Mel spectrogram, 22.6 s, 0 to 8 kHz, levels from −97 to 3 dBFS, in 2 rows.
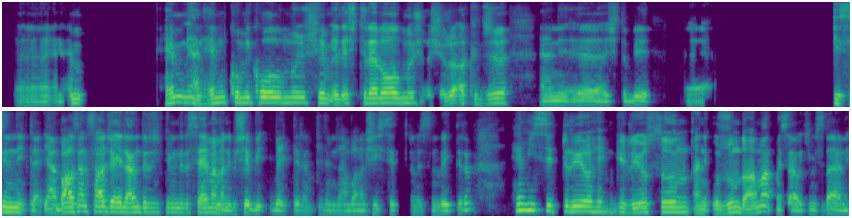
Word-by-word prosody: Eee, - - -16 0.4
hani, 80 +1 -10
hem 120 +1 -1 1.0
hem, 145 +4 +1
yani, 115 -8 0
hem 135 +6 +1
komik 145 +1 -1
olmuş 145 -1 +3
hem 140 -2 +2
eleştirel 130 +3 +2
olmuş, 140 0 +3
aşırı 95 +2 -1
akıcı, 125 +3 -2 0.4
yani, 95 +2 -3
eee, 95 0 -2
işte, 90 +1 -8
bir, 105 -2 -2 0.5
eee - - -10 1.6
Kesinlikle. 130 +1 +1
Yani, 110 -1 0
bazen 135 +5 +5
sadece 145 -1 +3
eğlendirici 130 -2 +2
filmleri 125 -1 -4
sevmem. 125 -1 +2
Hani, 90 -4 -1
bir 85 - -9
şey 110 +2 +1
bir 100 - -4
beklerim 80 -1 -6
filmden, 85 0 -11
bana 85 0 -5
bir 85 - -9
şey - - -7
hissettirmesini 80 +2 -11
beklerim. 185 +3 -3 0.5
Hem 180 0 +4
hissettiriyor 155 -5 +3
hem 140 -1 -4
gülüyorsun, 130 +3 +1
hani, 105 0 -3
uzun 115 +6 0
da 105 0 +4
ama 150 +9 +2
mesela 90 -2 -3
o - - -5
kimisi 90 +2 -10
de, - - 0
hani, 90 -4 -1
130 Hz, 130 wpm, -23 LUFS, 100-140 Hz, 1.6 s, bazen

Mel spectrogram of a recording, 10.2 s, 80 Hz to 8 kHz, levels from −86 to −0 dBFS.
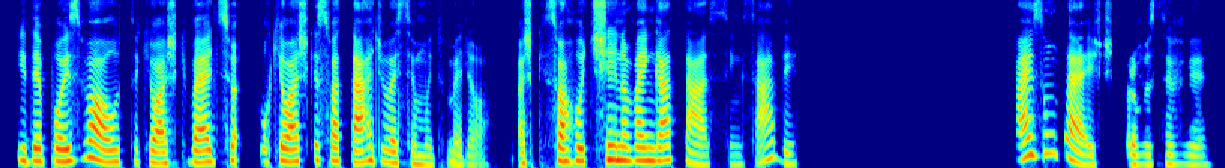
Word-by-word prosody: E 220 - -1
depois 210 0 +3
volta, 210 -6 +2
que 195 - -8
eu - - +5
acho 180 0 +1
que 205 - -26
vai 195 0 +5
adicio 200 +3 -2 0.2
porque 210 +1 -1
eu - - +7
acho 205 0 +2
que - - -12
isso 235 - -2
sua 220 -2 +1
tarde 205 +2 +2
vai 190 -1 0
ser 170 -2 -8
muito 155 - -9
melhor. 75 -1 -12 0.2
Acho 175 - -4
que - - -25
sua 215 - +4
rotina 225 +2 +3
vai 225 0 +3
engatar, 220 -6 0
assim, 155 0 -20
sabe. 200 - -7 1.8
Faz 310 +2 +2
um 345 0 -6
teste 205 - -1
pra 165 - -4
você 160 +1 -11
ver. 155 -2 -12
205 Hz, 200 wpm, -23 LUFS, 170-225 Hz, 1.8 s, eu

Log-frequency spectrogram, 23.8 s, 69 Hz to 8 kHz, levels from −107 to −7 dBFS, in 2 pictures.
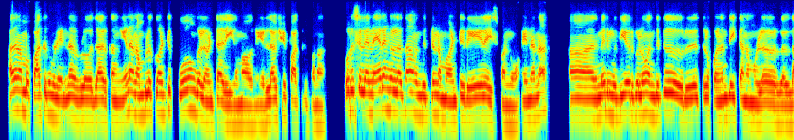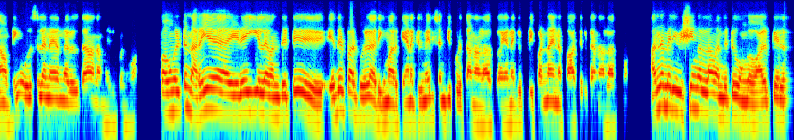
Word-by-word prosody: அத - - +3
நம்ம 180 -2 0
பாத்துக்க 155 +2 0
முடியாது. 135 -2 +1
"என்ன 150 +1 +2
இவ்ளோ 135 +1 +1
இதா 135 0 +2
இருக்காங்க". 130 0 -2
ஏன்னா 180 - +2
நம்பளுக்கு 165 +2 -1
வந்துட்டு, 170 +2 -4
கோவங்கள் 175 -4 +1
வந்துட்டு 125 +1 0
அதிகமா 115 0 0
வரும். 115 +1 -2
எல்லா 130 +2 +2
விஷயம் 150 +1 -2
பாத்திருப்பனா. 115 -2 -4 0.4
ஒரு 185 - +1
சில 180 -2 +2
நேரங்கள்ல 185 -1 +2
தான் 180 -1 +1
வந்துட்டு 150 0 -3
நம்ம 140 -2 +1
வந்துட்டு 130 +4 0
ரியலைஸ் 145 -2 +2
பண்ணுவோம். 110 -1 -3
என்னன்னா, 135 +2 +1 0.4
"அ - - +2 0.3
அதுமாரி 150 +4 +1
முதியோர்களும் 160 +2 +1
வந்துட்டு 150 +2 -1 0.2
ஒரு 135 - -1
விதத்துல 145 0 -1
குழந்தைத்தனம் 135 -1 +1
உள்ளவர்கள் 120 -1 0
தான்", 120 0 +1
அப்பிடின்னு 145 +7 -3
ஒரு 145 - -2
சில 155 - 0
நேரங்கள் 135 -3 0 0.2
தான் 135 0 +1
நம்ம 115 -1 -9
இது 115 - -22
பண்ணுவோம். 110 +1 -17 0.3
இப்ப 175 - -2
அவுங்கள்ட்ட 180 +4 0
நிறைய 175 +7 +3 0.4
இடையில 175 +1 +3
வந்துட்டு, 155 +4 0 0.6
எதிர்ப்பார்ப்புகள் 155 -5 0
அதிகமா 125 0 0
இருக்கும். 120 +1 0
"எனக்கு 125 0 -2
இதுமாரி 135 +3 -1
செஞ்சு 265 0 0
குடுத்தா 120 0 -2
நல்லாருக்கும். 110 +1 -1
எனக்கு 115 +1 -3
இப்பிடி - - -4
பண்ணா, 125 +1 0
என்ன - - -2
பார்த்துக்கிட்டா 115 0 -4
நல்லாருக்கும்". 110 0 -6 0.4
அந்தமேரி 210 -2 +2
விஷயங்கள்லாம் 185 -5 +2
வந்துட்டு, 145 +2 0
உங்க 125 0 +1
வாழ்க்கையில 130 +2 0
145 Hz, 175 wpm, -22 LUFS, 125-165 Hz, 0.6 s, அத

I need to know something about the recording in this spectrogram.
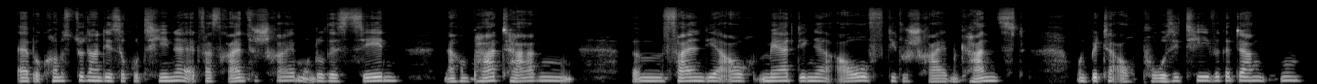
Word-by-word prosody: äh, 155 0 +2
bekommst 170 +3 -3
du 185 - +2
dann 175 -1 +2
diese 160 -2 0
Routine, 165 +2 0
etwas 145 0 -4
reinzuschreiben. 175 +3 0
Und - - -4
du 155 -1 -1
wirst 155 -1 -1
sehen: 170 +2 +2 0.4
Nach 145 +1 -2
'n 150 - -4
paar 175 +4 +3
Tagen, 170 - +2 0.6
ähm, 160 0 -1
fallen 165 +2 +3
dir 165 0 +1
auch 160 -1 -2
mehr 165 +2 +2
Dinge 165 -1 -1
auf, 170 +3 0
die 165 - -4
du - - -9
schreiben 135 0 -1
kannst, 170 - +1 0.5
und 155 -1 -4
bitte 160 0 +1
auch 130 -1 -5
positive 165 +5 -1
Gedanken. 180 +1 0
165 Hz, 145 wpm, -25 LUFS, 155-175 Hz, 0.6 s, paar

